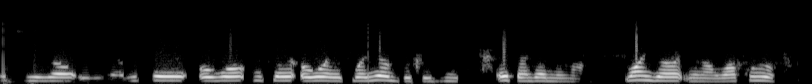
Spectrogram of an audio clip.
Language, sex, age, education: Yoruba, female, 15-29, tertiary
